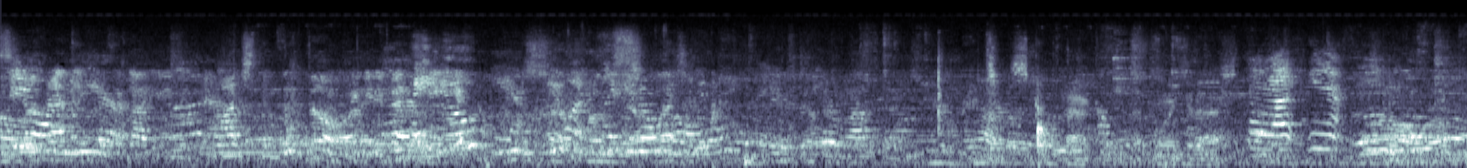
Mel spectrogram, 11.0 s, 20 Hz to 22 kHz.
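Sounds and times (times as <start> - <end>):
adults and children chattering: 0.0 - 11.0.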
